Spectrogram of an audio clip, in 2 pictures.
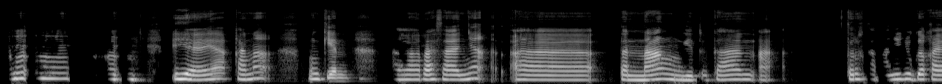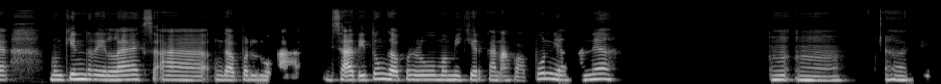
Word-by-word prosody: Mhm 275 +1 +5 0.2
mhm. 265 - -4 0.4
Iya, 250 -1 +9 0.2
ya 250 - +3 0.2
karena 235 +3 +3 0.5
mungkin, 245 -12 +2 0.6
eee, 225 0 0
rasanya, 225 +1 +3 0.4
eee, 210 -2 0
tenang 215 +3 +5 0.2
gitu 200 +1 0
kan. 220 +2 +2 0.2
Eee, - - -4 0.7
terus 235 +1 +1
katanya 225 0 -4
juga 240 -1 +3
kayak 220 -1 +2 0.4
mungkin 215 +3 +2 0.2
rileks, 215 +1 +1
eee, 200 0 -2
nggak 205 -2 +1
perlu 210 -1 -2 0.2
a - - +2 0.5
di 200 - -8
saat 210 0 +5
itu 215 +4 -4
nggak 215 -3 +4
perlu 215 -1 0 0.2
memikirkan 210 -1 -2
apa 195 -1 -7
pun 260 +1 0
ya - - +1
kan 210 - -5
ya? - - +3 1.7
Mhm, 200 -3 -1 0.4
oke. 215 - -3
215 Hz, 115 wpm, -21 LUFS, 205-230 Hz, 1.7 s, Iya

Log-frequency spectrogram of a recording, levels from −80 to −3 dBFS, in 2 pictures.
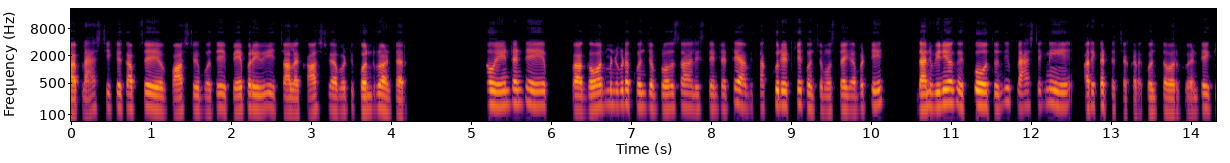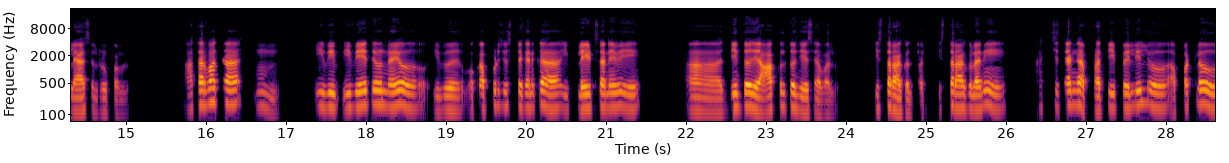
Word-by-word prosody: Plastic 140 +6 -7
కప్సే 145 +2 0 0.3
ఫాస్ట్‌గా 125 +2 -1
పోతాయి. 140 +4 -4
పేపర్‌వి 140 +2 -1 0.2
చాలా 120 -1 +1
కాస్ట్ 130 +2 -3
కాబట్టి 130 0 -4
కొనరు 135 +3 +2
అంటారు. 115 - -2 1.0
సో, - - -3 0.2
ఏంటంటే 180 +2 -1 0.6
ఆహ్, 130 - +4
గవర్నమెంట్ 160 +4 +1
కూడా 180 0 +1
కొంచెం 155 -1 -1
ప్రోత్సాహాలు 145 +1 -3
ఇస్తే, 140 - -20
ఏంటంటే 140 +4 -8
అవి 150 -1 -10
తక్కువ 150 +3 -2
రేట్‌కే 170 +1 +1
కొంచెం 140 -2 -4
వస్తాయి. 135 +2 -2
కాబట్టి 150 +5 -4 0.5
దాని 145 +2 +6
వినియోగం 180 +2 +4
ఎక్కువ 175 - +2
అవుతుంది. 160 +1 -3
ప్లాస్టిక్‌ని 165 +4 -4 0.4
అరికట్టొచ్చక్కడ. 155 -3 -5
కొంత 120 -1 -5
వరకు 115 - -6
అంటే 120 +4 -5
గ్లాసుల 120 -1 +1
రూపంలో. 105 -2 -12 0.8
ఆ - - -3
తర్వాత 190 +3 +5 0.4
హ్మ్. 150 -7 -11 0.6
ఇవి 155 -1 +2 0.2
ఇవైతే 160 +3 +3
ఉన్నాయో 165 +1 +5 0.4
ఇవి 130 +1 -2 0.3
ఒకప్పుడు 150 +4 -2
చూస్తే, 155 0 -4
కనుక 150 +3 -1 0.3
ఈ - - -16
ప్లేట్సనేవి 150 +2 +3 0.8
ఆహ్, 120 -2 -1
దీంతో 150 +1 +4 0.2
ఆకులతో 155 +3 +2
చేసేవాళ్ళు. 105 -3 -4 0.5
ఇస్తరాకులతోని. - - +1 0.2
ఇస్తరాకులని 145 +1 +3 0.6
ఖచ్చితంగా 155 +4 +2
ప్రతి 130 +3 +1
పెళ్ళిలో 165 +2 +1 0.2
అప్పట్లో 175 +3 0
150 Hz, 120 wpm, -24 LUFS, 135-160 Hz, 1.0 s, దాని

